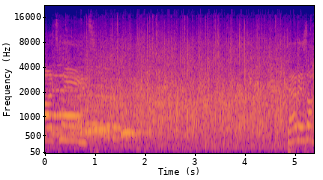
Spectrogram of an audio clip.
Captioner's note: audience Cheering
